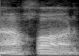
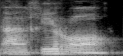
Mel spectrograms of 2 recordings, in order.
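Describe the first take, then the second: First: The vowel after 'kh' sounds like 'o'. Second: The vowel after 'kh' sounds like 'i'. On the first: The speaker calls it wrong. "Bukan akhor" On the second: The speaker calls it right. "tapi akhirah"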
